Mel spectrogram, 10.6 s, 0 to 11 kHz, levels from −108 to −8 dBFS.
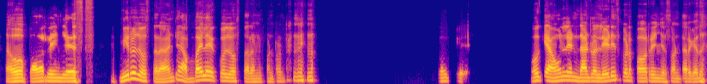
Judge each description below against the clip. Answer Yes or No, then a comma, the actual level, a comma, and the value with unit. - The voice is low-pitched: Yes, low, 130 Hz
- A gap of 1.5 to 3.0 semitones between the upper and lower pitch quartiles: No, average, 3.7 semitones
